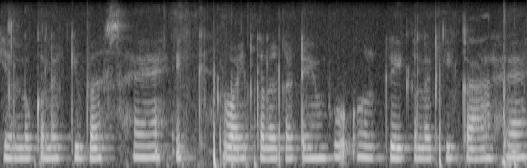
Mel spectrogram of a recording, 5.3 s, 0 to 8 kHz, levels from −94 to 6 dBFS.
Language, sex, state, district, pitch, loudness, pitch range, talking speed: Hindi, female, Rajasthan, Jaipur, 190 Hz, -20 LUFS, 185-195 Hz, 180 wpm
